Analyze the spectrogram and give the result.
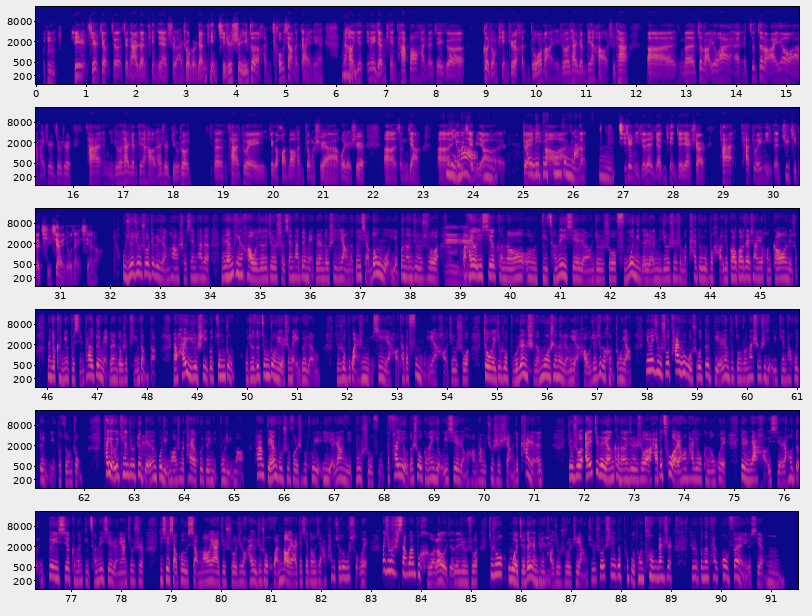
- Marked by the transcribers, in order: laughing while speaking: "普普通通"
- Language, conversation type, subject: Chinese, podcast, 选择伴侣时你最看重什么？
